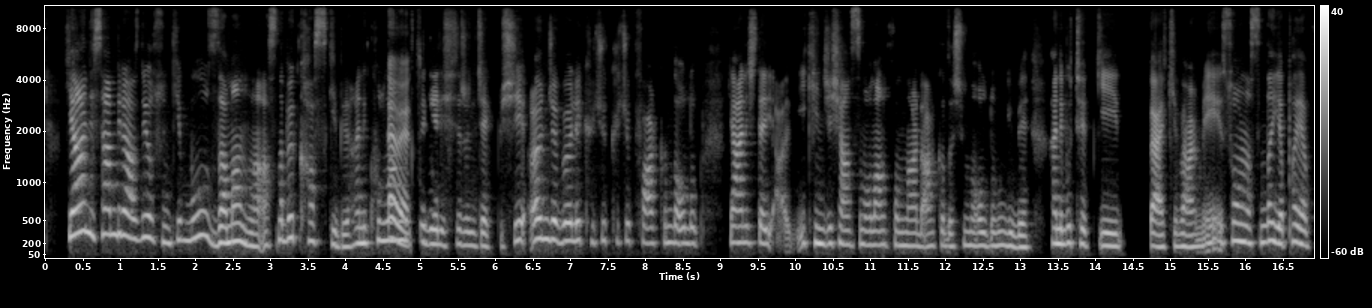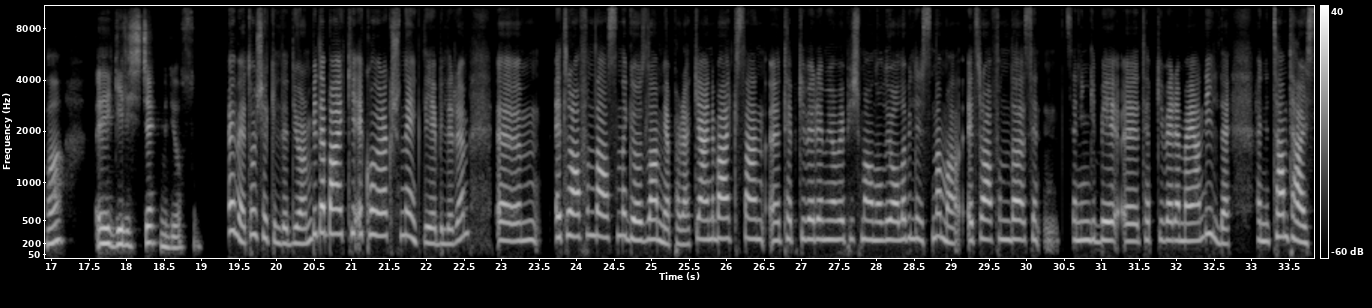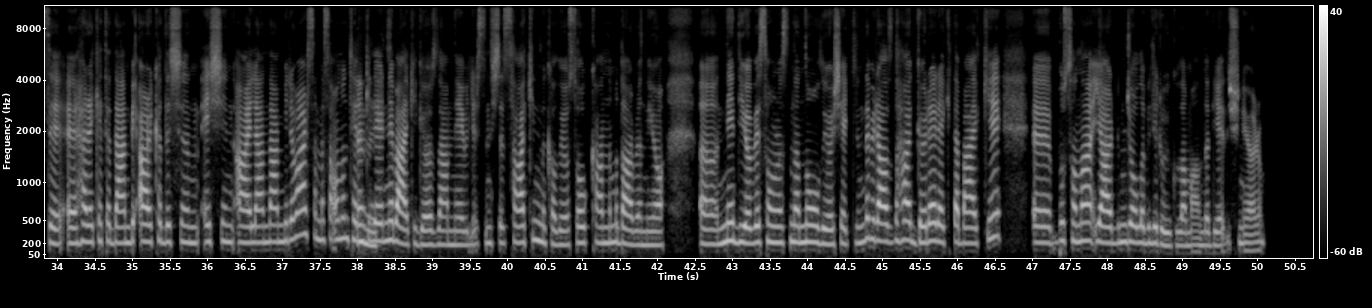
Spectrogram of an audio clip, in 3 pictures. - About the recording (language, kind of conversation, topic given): Turkish, advice, Ailemde tekrar eden çatışmalarda duygusal tepki vermek yerine nasıl daha sakin kalıp çözüm odaklı davranabilirim?
- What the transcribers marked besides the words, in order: none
